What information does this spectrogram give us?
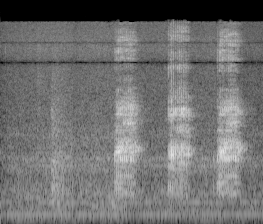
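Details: Toucan giving three harsh, croaking calls, each a short broad rasp, the first faint, then two louder ones about half a second apart, with a steady low hum beneath.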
